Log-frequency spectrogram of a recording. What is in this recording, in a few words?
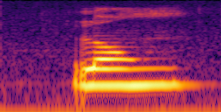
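"long", first tone, chinese pinyin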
